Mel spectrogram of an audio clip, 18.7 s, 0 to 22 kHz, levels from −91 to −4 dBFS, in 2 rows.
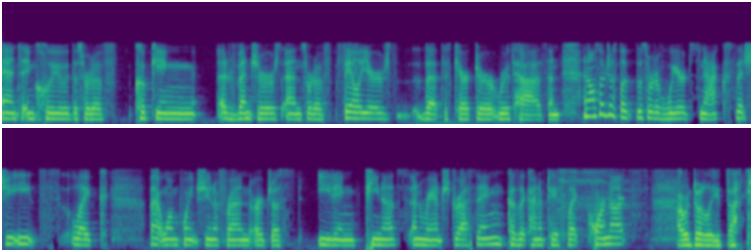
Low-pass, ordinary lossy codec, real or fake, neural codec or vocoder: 5.4 kHz; Opus, 64 kbps; real; none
